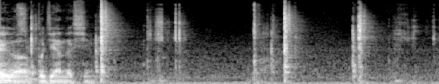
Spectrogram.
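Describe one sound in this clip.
Game stones click sharply onto a wooden board.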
